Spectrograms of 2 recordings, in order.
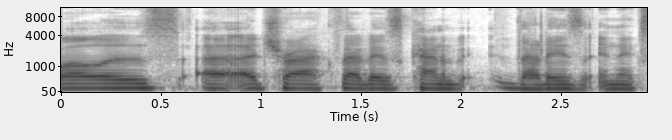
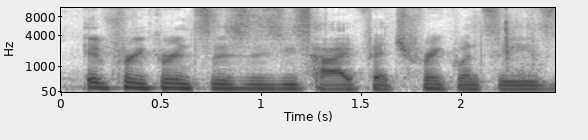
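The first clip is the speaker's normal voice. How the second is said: normal talking voice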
